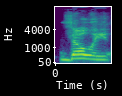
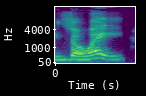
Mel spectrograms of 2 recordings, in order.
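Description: First: The name is said with an English pronunciation. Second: The name is said with a Greek pronunciation.

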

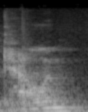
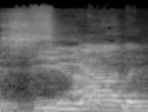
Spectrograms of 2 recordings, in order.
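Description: First: The name is run together as one word. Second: The letter C is said before the name. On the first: The speaker calls it wrong. "People pronounce it Callan" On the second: The speaker calls it right. "But it's really C Allen"

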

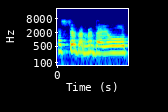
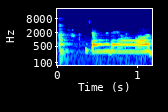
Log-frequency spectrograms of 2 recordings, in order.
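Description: First: It sounds like a plain, audible warning. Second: It sounds like cheering on a marathon runner.

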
